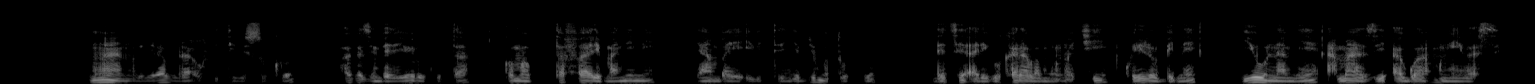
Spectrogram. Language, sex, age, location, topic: Kinyarwanda, male, 25-35, Kigali, health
